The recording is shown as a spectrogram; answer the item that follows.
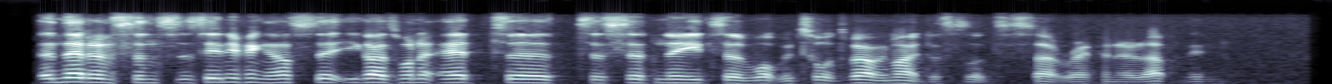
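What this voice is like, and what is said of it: Strained, failing voice. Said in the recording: “my voice is really going, so I've just been coughing a whole lot”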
